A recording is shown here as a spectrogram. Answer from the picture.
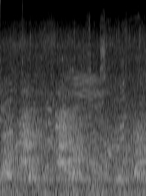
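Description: A dog whimpering and yipping, with indistinct voices in the background.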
